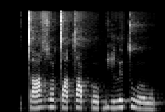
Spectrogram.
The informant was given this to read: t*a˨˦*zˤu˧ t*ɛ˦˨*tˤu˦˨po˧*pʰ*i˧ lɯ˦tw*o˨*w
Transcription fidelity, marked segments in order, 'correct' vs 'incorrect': correct, incorrect, incorrect, correct

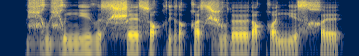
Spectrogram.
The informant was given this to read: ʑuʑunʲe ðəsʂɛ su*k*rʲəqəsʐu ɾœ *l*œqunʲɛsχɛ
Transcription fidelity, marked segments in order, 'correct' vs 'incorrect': incorrect, incorrect

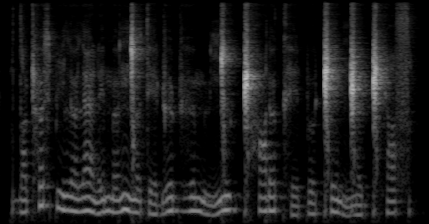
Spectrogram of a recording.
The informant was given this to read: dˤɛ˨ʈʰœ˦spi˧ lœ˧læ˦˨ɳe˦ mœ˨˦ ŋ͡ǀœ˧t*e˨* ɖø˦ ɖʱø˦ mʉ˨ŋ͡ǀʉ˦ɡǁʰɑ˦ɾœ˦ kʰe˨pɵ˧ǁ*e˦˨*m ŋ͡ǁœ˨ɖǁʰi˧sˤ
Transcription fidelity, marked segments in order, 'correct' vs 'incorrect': correct, correct

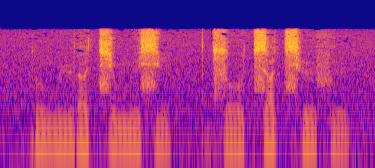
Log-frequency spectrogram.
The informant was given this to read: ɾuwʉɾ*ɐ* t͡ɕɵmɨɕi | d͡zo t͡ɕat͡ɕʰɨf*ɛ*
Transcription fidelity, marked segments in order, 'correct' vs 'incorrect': correct, incorrect

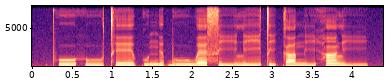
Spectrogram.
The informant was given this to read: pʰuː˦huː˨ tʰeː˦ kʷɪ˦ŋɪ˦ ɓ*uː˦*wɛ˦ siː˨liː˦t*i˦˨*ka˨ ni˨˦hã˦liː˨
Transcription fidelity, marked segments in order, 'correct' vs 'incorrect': correct, incorrect

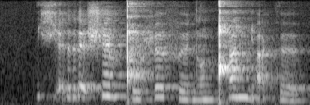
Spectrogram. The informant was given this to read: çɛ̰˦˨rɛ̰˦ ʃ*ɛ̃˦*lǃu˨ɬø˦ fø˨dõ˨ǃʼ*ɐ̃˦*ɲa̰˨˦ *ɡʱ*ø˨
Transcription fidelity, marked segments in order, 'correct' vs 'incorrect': correct, correct, incorrect

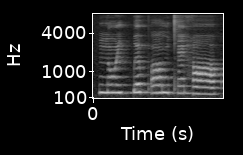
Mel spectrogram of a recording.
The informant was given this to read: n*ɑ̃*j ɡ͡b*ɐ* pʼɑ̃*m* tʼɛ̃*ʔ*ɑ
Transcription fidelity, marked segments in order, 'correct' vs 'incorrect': incorrect, incorrect, correct, incorrect

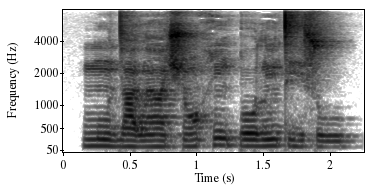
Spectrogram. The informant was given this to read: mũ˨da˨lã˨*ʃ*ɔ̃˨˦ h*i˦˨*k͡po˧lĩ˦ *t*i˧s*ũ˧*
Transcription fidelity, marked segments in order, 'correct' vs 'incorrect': correct, incorrect, correct, incorrect

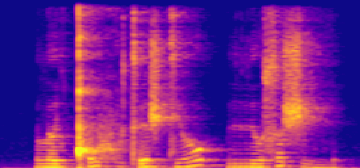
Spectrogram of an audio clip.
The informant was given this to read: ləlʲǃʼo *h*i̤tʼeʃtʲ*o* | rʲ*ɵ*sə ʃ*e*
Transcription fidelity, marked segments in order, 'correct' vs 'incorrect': incorrect, correct, incorrect, incorrect

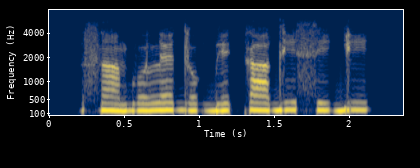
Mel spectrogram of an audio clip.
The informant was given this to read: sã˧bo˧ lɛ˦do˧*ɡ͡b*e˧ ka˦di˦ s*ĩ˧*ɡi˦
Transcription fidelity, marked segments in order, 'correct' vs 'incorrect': correct, incorrect

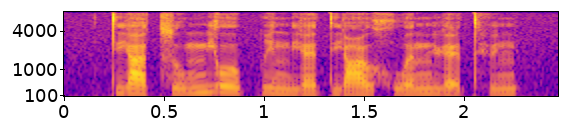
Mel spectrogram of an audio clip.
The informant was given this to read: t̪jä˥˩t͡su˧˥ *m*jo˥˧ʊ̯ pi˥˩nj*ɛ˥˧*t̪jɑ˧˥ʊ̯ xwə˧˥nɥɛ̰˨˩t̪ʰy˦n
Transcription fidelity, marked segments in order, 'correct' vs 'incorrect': correct, incorrect

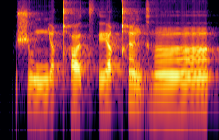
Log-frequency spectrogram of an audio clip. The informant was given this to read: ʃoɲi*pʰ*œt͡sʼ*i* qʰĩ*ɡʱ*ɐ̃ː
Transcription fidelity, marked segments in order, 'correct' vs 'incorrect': incorrect, incorrect, correct

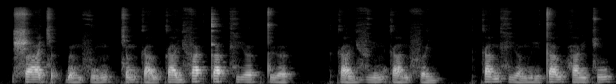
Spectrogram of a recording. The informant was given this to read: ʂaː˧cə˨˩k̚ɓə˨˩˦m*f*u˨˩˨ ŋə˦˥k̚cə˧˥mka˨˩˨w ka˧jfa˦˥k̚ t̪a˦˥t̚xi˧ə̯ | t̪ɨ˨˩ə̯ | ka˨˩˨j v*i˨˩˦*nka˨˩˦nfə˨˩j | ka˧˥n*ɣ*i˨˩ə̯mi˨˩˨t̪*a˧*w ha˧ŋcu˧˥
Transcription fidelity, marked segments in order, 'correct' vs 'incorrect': correct, correct, incorrect, correct

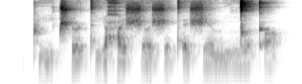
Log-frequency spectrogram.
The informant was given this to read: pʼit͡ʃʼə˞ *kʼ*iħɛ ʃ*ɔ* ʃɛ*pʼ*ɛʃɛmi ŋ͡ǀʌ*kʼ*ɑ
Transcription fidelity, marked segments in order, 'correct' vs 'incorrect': incorrect, incorrect, incorrect, correct

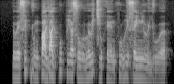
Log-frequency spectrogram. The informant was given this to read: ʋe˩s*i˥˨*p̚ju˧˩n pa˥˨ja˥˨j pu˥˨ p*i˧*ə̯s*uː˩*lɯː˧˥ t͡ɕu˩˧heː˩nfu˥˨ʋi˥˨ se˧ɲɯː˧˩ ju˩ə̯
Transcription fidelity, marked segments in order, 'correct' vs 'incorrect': correct, correct, correct

